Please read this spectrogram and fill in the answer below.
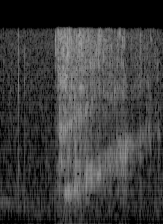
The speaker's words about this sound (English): I pour libations finally to the South, and I say, Ashe. And I also pour water to the ground.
